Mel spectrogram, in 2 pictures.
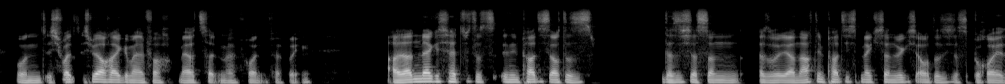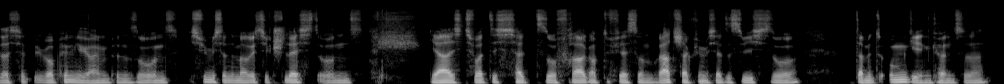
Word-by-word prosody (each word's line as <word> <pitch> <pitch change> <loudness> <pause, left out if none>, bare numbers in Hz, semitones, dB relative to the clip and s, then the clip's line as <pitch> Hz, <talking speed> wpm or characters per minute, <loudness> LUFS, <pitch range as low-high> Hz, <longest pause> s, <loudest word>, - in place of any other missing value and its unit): Und 90 -2 +1
ich - - -2
wollte 110 -1 +4
ich - - -7
will 120 - +7
auch 110 -2 +7
allgemein 100 -2 +4
einfach 95 -1 -2
mehr 95 0 +2
Zeit - - -3
mit 90 - -4
meinen 85 0 -4
Freunden 90 -1 -4
verbringen. - - -9 0.7
Aber 95 - +6
dann 110 +5 +8
merke 135 -1 +8
ich 130 - -4
halt, 125 +2 +2
dass 110 -1 -2
in 110 -3 -1
den 110 - +3
Partys 115 +1 +3
auch, 105 - +6
dass 100 -2 +1
es 100 +3 -2 0.7
dass 105 -2 +2
ich 105 - -1
das 105 -3 +3
dann 100 -2 0 0.2
also, 95 0 +2
ja, 95 -1 +4
nach 100 +3 +3
den 125 - 0
Partys 110 +1 0
merke 110 -2 0
ich - - -8
dann 110 -3 +2
wirklich 105 +2 -1
auch, 100 -1 +1
dass 95 -1 -2
ich 100 - -8
das 95 - -7
bereue, 95 -2 0
dass 85 0 -4
ich - - -10
halt 90 - -9
überhaupt 95 -1 -4
hingegangen 85 -5 -2
bin 90 0 -7
so. 90 0 -5
Und 85 +1 -5
ich - - -6
fühle 110 - -3
mich 105 - -1
dann 95 -2 -3
immer 90 +1 -2
richtig 95 0 -4
schlecht. 100 -2 -1
Und 80 +2 -7 0.7
ja, 95 0 +6
ich 90 - 0
wollte 100 0 +1
dich - - -3
halt 90 -1 -1
so 95 -2 -1
fragen, 95 0 +1
ob 95 - -3
du - - -13
vielleicht 95 -1 -2
so - - -3
'n 90 0 -6
Ratschlag 95 -2 +1
für - - -5
mich 85 0 -4
hättest, 95 0 -3
wie 95 - 0
ich 95 - -4
so 90 +3 -3 0.5
damit 90 0 -1
umgehen 95 -7 +1
könnte? 85 +3 -4
95 Hz, 245 wpm, -24 LUFS, 90-105 Hz, 0.7 s, dann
